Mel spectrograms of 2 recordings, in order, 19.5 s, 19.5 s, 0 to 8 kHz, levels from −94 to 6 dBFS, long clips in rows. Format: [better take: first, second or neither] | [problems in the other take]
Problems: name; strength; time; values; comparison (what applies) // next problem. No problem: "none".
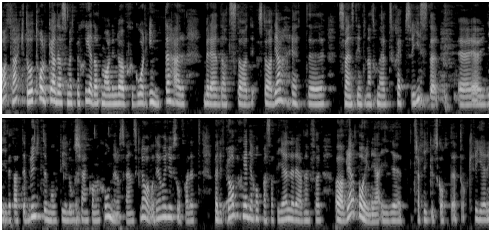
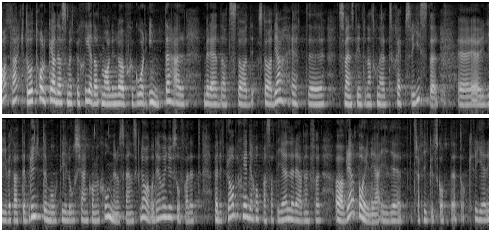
second | noise reduction (classical method Wiener filter)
